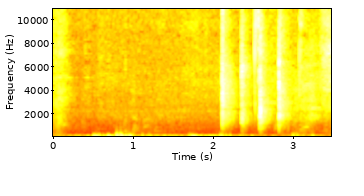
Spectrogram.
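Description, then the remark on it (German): Brief, sparse applause for a question: a handful of sharp, bright claps in an irregular burst lasting about a second and a half, following low murmuring voices. “Applaus für die Frage.”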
